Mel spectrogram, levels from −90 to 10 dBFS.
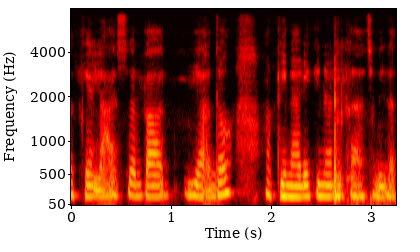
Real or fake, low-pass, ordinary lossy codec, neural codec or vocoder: fake; 7.2 kHz; none; codec, 32 kHz, 1.9 kbps, SNAC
